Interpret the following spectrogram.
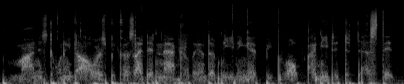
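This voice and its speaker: Close to the mic in a room at home, a young male ASMR mukbang creator whispers in an unvoiced, breathy way. His talk is casual, halting and rambling.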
